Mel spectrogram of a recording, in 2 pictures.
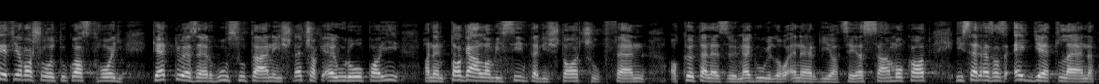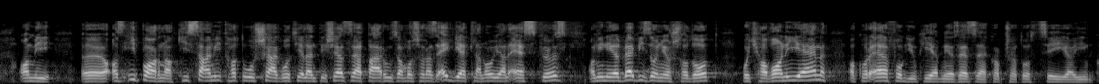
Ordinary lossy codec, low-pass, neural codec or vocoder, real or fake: none; none; codec, 16 kHz, 8 kbps, FunCodec, trained on LibriTTS, 25 frames a second; fake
